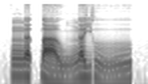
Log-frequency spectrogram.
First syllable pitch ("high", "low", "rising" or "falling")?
high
